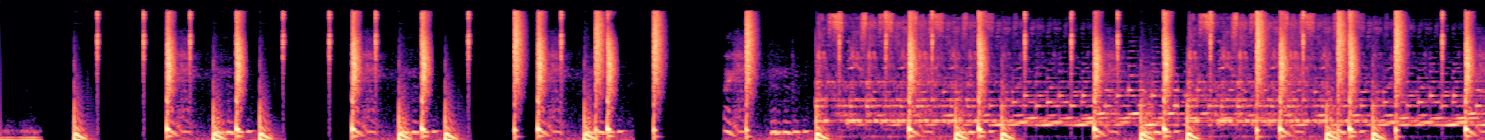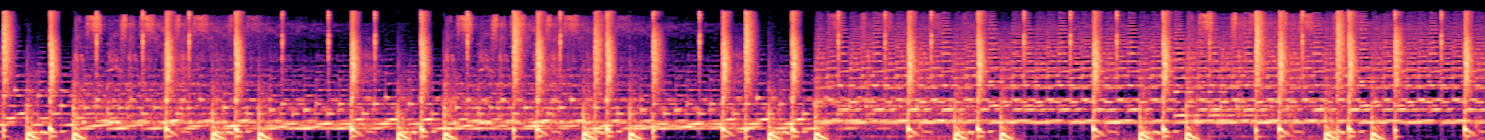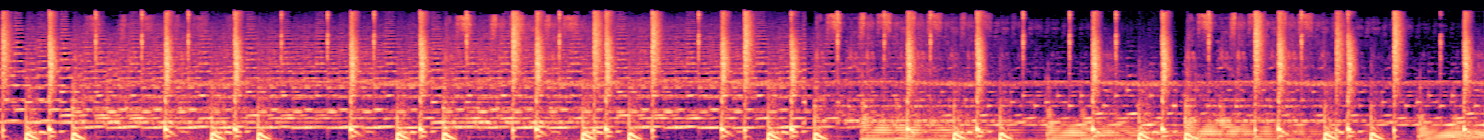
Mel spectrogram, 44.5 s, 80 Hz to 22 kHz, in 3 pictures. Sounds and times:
Drum machine: 0:00.7 - 0:44.5.

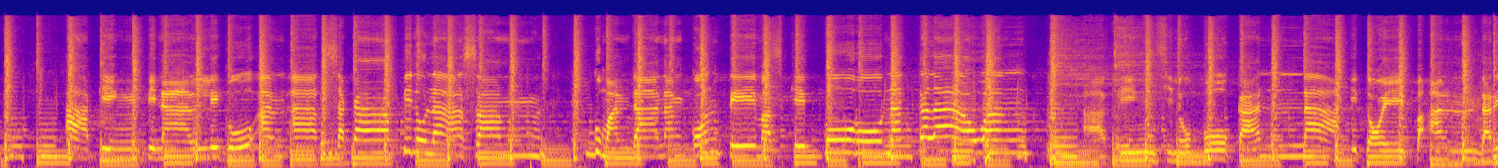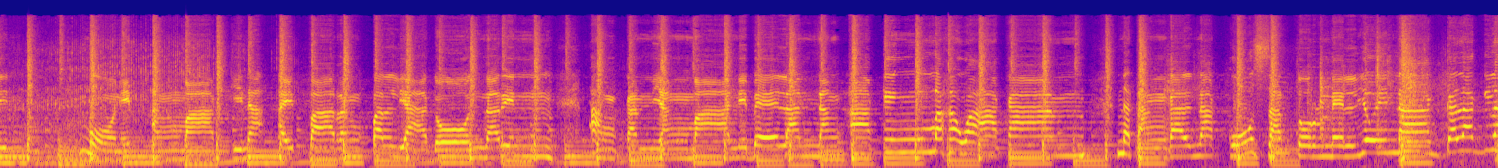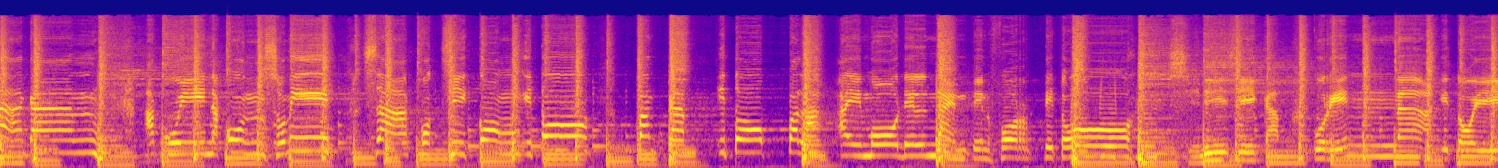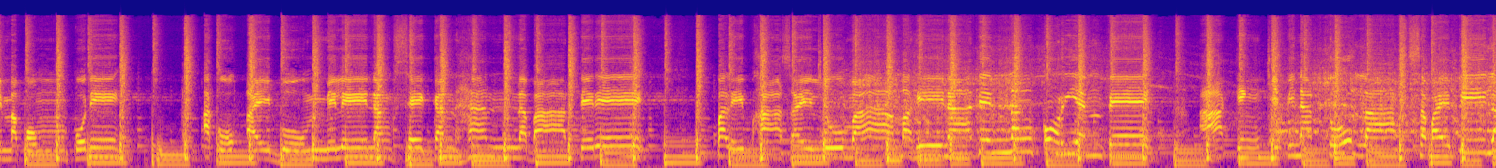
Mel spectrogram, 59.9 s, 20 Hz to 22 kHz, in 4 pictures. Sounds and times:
Funny music: 0:00.0 - 0:59.9.

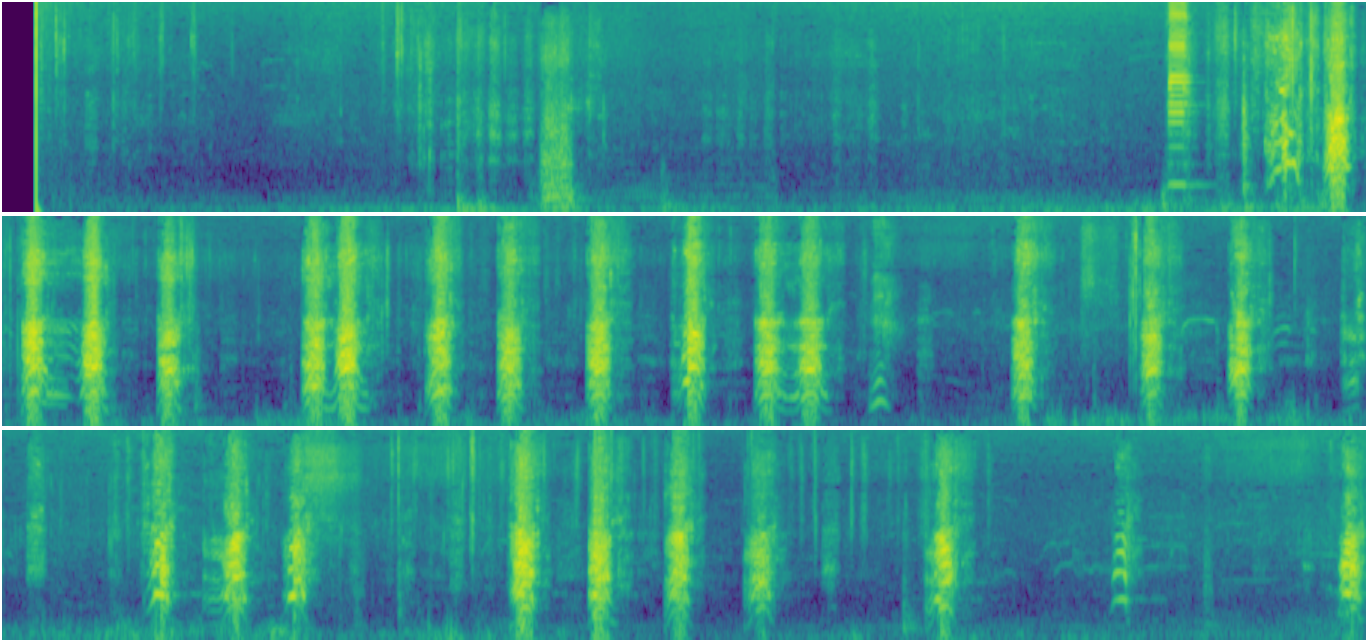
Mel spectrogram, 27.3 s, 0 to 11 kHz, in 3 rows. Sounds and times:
Vehicle horn, car horn, honking: 0:07.7 - 0:08.3.

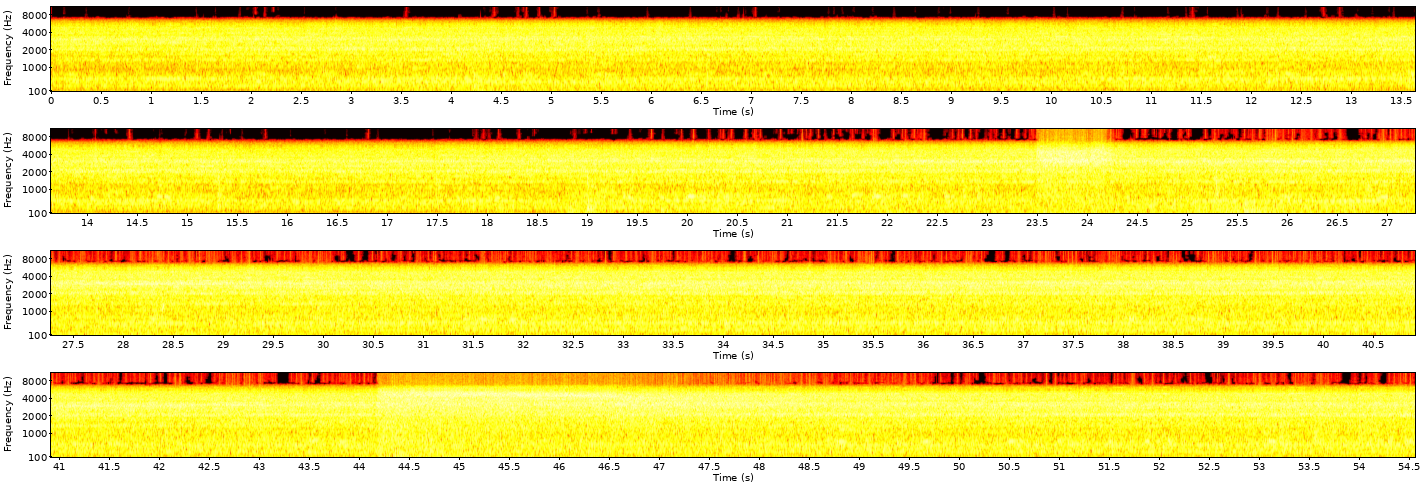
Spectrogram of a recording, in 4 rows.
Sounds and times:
Inside, large room or hall: 0:00.0 - 0:54.5.

